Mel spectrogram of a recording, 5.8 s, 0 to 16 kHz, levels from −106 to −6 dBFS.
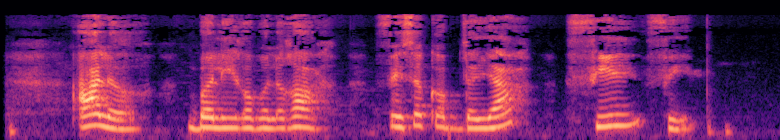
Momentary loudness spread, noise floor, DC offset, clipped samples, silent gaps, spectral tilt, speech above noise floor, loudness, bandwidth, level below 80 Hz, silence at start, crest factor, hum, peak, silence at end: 19 LU; -45 dBFS; under 0.1%; under 0.1%; none; -3 dB/octave; 21 dB; -24 LUFS; 11.5 kHz; -66 dBFS; 0.05 s; 22 dB; none; -2 dBFS; 0.35 s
